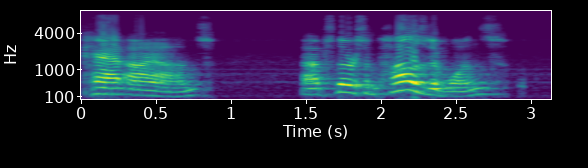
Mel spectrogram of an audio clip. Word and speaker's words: cations: ions which are called cations not to be pronounced occasions it looks like it should be said occasions its cations that's there's some positive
